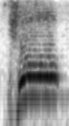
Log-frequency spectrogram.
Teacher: كلمة جوع هذه مادية لأن الجيم قبل الواو مضمومة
